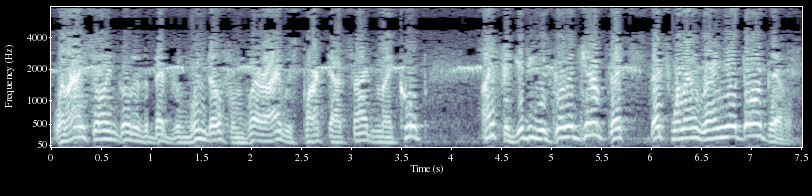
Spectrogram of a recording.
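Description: A blunt bodyguard on old radio. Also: male voice, a little high, big pitch swings, fairly quick, a little mellow. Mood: matter-of-fact. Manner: matter-of-fact, slangy. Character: plain-talking hired bodyguard. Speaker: hired bodyguard. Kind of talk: 1950s radio drama acting. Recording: dull, faintly hissy old radio broadcast.

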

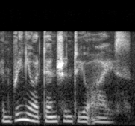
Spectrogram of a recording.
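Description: Woman, meditation guide, soft and soothing, gravelly fry, unhurried short phrases, slightly muffled recording. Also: deep voice.

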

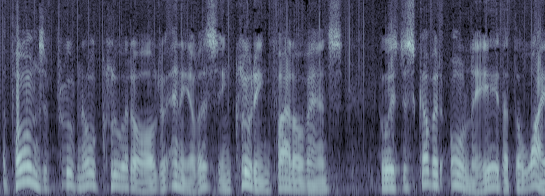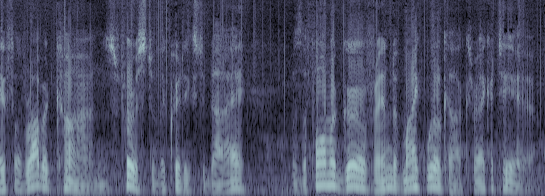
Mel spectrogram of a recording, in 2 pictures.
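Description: Man playing earnest district attorney, medium-pitched voice. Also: big pitch swings, fairly quick, lightly acted. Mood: businesslike. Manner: formal, declarative. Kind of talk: 1940s radio drama acting and narration. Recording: muffled, hissy 1940s radio recording.

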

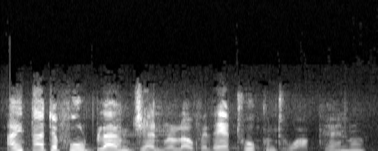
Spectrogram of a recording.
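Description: An actor playing a brash young army fifer with a Cockney accent, grumbling and eager for glory in a radio drama. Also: male voice, sits high, sing-song, fast talker, dull audio. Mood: cocky. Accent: Cockney British. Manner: brash, slangy, grumbling bravado. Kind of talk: 1940s-50s radio drama acting. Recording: old band-limited radio recording, crowd noise.

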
